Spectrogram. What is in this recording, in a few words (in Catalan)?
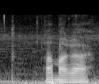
"amagar", Catalan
